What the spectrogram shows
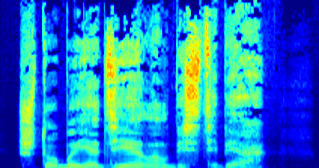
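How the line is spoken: Muffled mutter. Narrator (Russian): пробормотал господин второй некромастер, утыкаясь лицом в черный лохматый бок

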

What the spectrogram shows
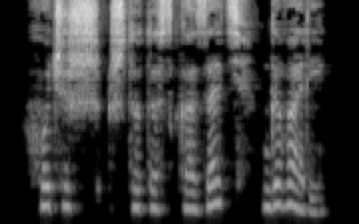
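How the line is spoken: Low voice. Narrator (Russian): проговариваю вполголоса

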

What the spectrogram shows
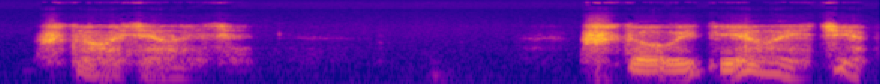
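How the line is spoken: Frightened moan. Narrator (Russian): Застонал он, испуганно

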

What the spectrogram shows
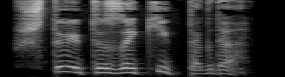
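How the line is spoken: Grumbling. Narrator (Russian): проворчала Тила

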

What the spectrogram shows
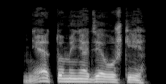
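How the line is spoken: Irritated. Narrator (Russian): раздраженно ответил он

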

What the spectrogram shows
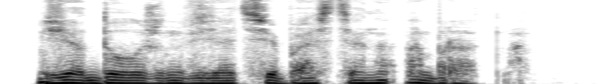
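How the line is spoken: Soft. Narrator (Russian): мягко проговорил он

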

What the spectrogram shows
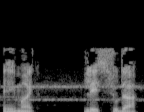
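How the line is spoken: Anxious, hoarse call. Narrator (Russian): позвал он тревожным, хриплым голосом

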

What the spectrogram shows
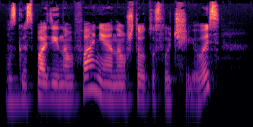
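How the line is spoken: Lazy inquiry. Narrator (Russian): лениво поинтересовался Дворецкий

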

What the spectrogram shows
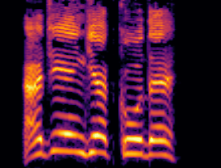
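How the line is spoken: Shout from the back. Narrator (Russian): выкрикнул кто-то с задних рядов

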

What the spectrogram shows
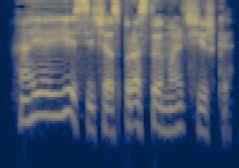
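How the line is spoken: Laughing boy. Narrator (Russian): опять посмеялся Юртанка

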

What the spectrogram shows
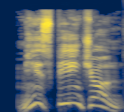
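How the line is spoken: Boy shouting out window. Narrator (Russian): закричал мальчишка в окно

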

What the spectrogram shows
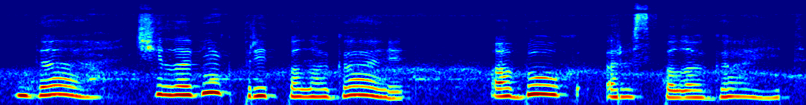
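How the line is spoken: Sad reply. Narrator (Russian): грустно ответила госпожа советница

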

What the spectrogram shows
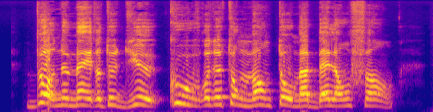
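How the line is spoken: Desolate mother's cry. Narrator (French): s'écria la pauvre mère d'un cri désolé

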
